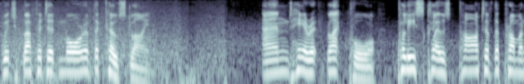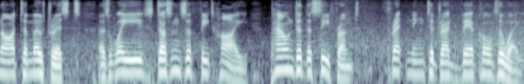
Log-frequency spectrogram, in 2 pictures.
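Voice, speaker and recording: A man narrating a news report in a crisp, clipped reporter's style, heard from a worn VHS tape copy. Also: on the high side, measured pace, a little hiss or hum. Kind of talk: scripted news report voice-over.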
